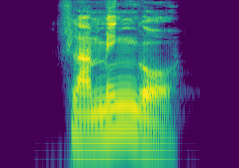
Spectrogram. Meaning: flamingo
- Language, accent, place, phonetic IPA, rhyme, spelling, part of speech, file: German, Germany, Berlin, [flaˈmɪŋɡo], -ɪŋɡo, Flamingo, noun, De-Flamingo.ogg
